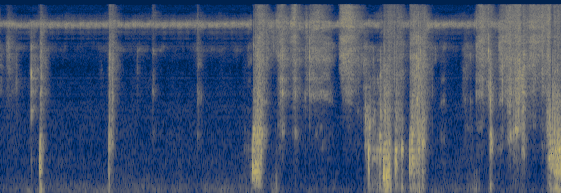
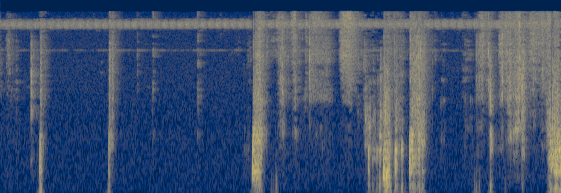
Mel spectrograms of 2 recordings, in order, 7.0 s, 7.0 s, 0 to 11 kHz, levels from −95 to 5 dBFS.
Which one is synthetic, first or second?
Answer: first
